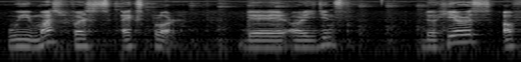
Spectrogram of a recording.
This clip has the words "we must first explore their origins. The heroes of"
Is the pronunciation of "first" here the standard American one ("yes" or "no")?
yes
